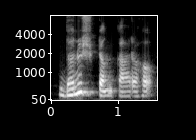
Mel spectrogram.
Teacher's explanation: विसर्ग के बाद अगर ट ठ आ जाता है तो विसर्ग चेंजेज टू श हो जाता है यानी शॉर्ट कोन वाला श यहां पे हम लोग लिखेंगे जैसे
